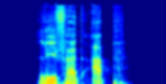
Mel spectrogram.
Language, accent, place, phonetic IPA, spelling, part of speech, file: German, Germany, Berlin, [ˌliːfɐt ˈap], liefert ab, verb, De-liefert ab.ogg
- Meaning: inflection of abliefern: 1. second-person plural present 2. third-person singular present 3. plural imperative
